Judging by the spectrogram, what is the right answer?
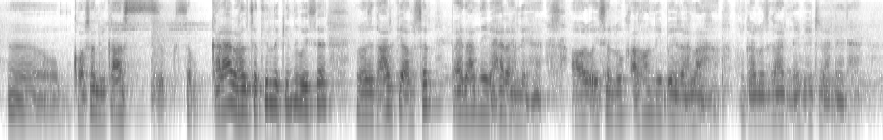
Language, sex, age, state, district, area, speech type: Maithili, male, 45-60, Bihar, Saharsa, urban, spontaneous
